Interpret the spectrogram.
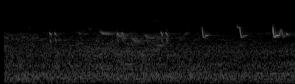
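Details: Common chiffchaff at Joachimów Mogiły reservoir, Poland, on 27 May 2017, giving thin, high chip-like notes at a quick, uneven pace, faint against a steady hiss of outdoor background noise.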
